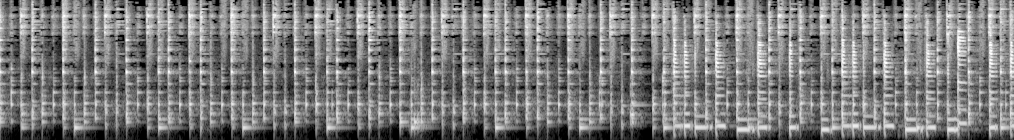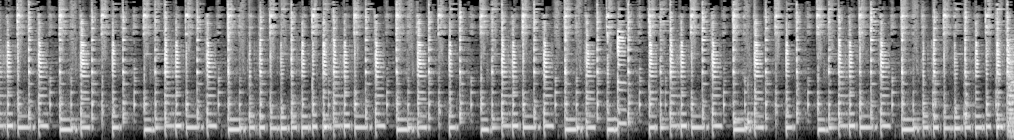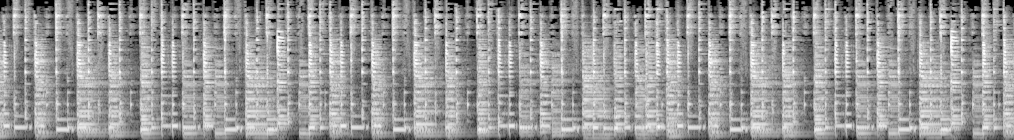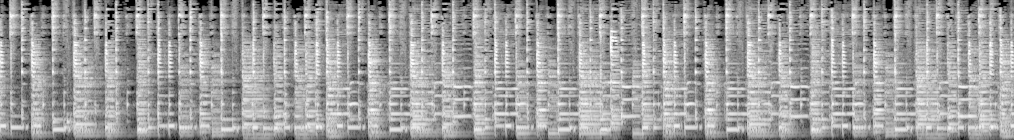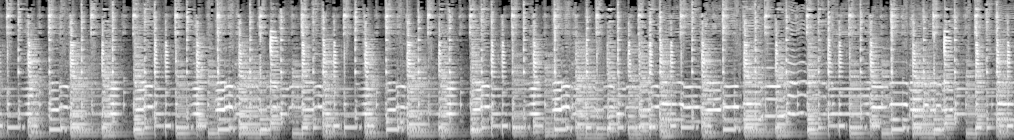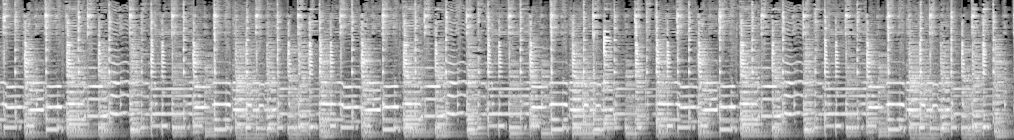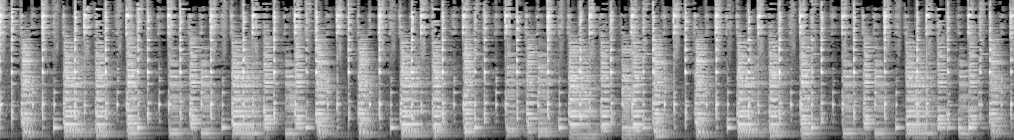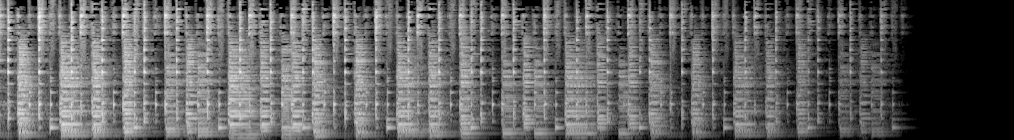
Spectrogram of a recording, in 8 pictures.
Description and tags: East and West music collision
asian, chinese, cinematic, guitar, instruments, music, oriental, piano, soundtrack, west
